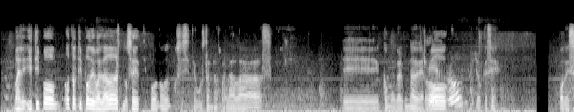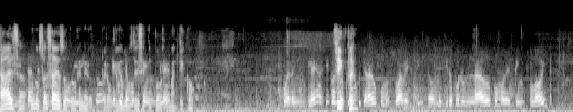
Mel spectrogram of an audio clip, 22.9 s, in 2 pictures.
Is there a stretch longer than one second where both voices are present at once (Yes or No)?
Yes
